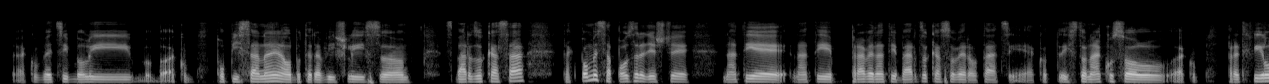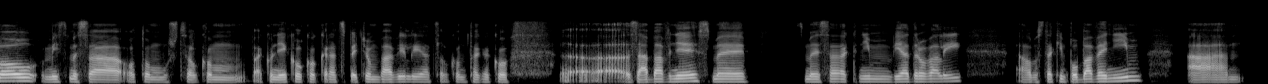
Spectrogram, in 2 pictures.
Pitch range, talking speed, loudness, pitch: 115-130 Hz, 150 wpm, -24 LUFS, 120 Hz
